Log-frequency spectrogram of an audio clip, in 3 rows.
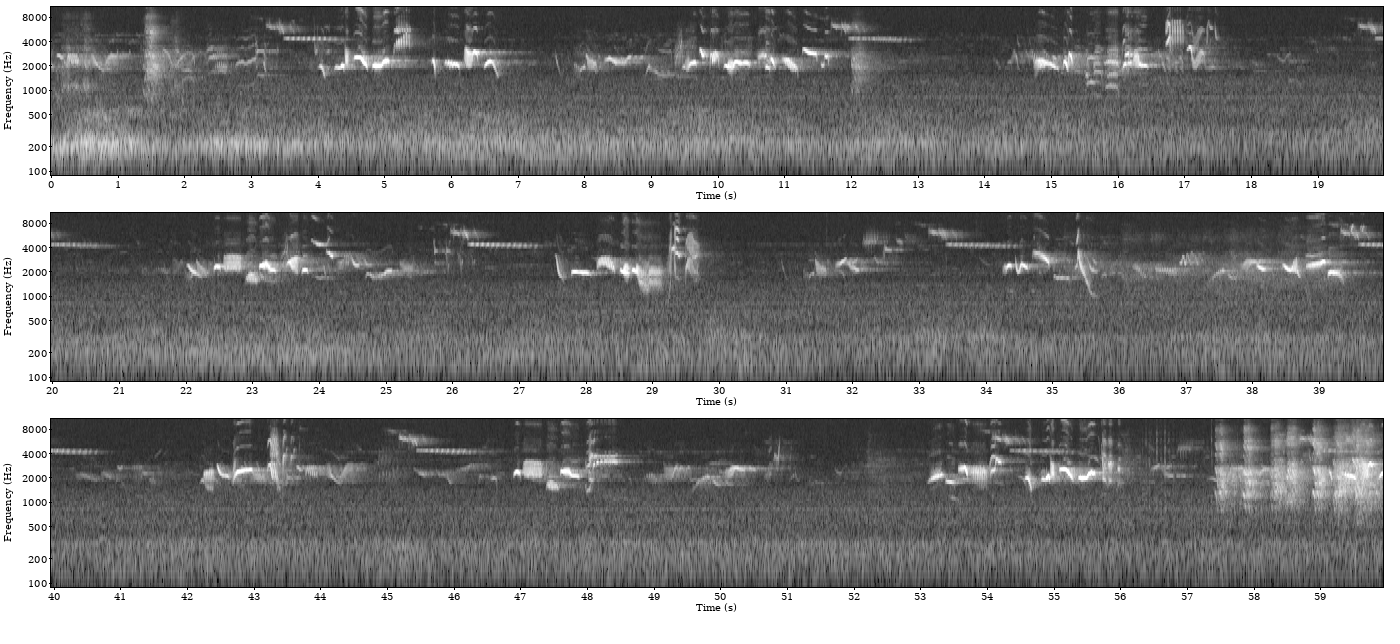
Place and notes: Kortenbos, Den Haag, Nederland - Dawn Chorus
06:00 AM Dawn Chorus. With Jackdaws, Seagulls and a pigeon added to the usual bunch (Blackbird, Robin, Wren etc.).
Zoom H2 internal mics.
